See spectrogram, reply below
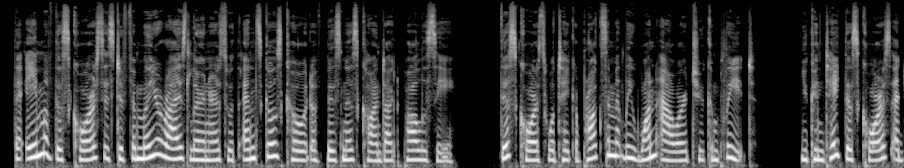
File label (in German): Nachvertonung Film Sprecherin Englisch US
